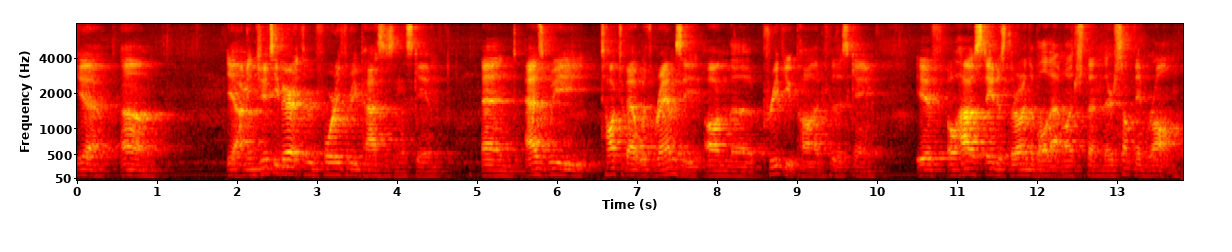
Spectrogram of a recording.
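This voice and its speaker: A hoarse man talking sports casually on a podcast recorded in a very echoey home basement. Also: lowish voice, moderate pace, fairly bright tone. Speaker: podcast panelist.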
